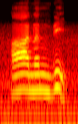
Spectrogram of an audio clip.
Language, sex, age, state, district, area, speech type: Marathi, male, 60+, Maharashtra, Mumbai Suburban, urban, read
